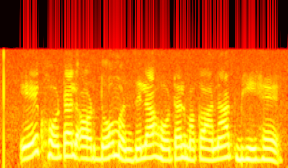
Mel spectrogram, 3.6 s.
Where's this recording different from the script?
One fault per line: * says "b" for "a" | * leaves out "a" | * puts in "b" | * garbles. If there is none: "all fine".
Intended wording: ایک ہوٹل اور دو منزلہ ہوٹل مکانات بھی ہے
all fine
